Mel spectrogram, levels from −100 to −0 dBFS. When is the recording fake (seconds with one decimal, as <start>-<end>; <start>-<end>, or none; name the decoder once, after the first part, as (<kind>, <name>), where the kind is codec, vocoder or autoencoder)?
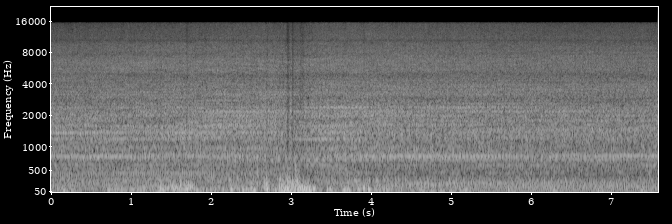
0.0-7.6 (vocoder, BigVGAN v2)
